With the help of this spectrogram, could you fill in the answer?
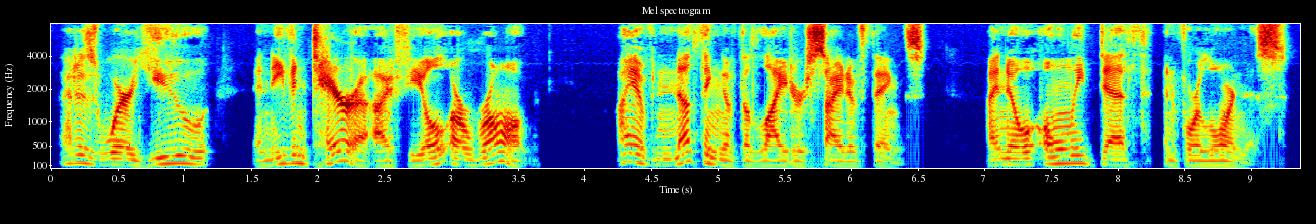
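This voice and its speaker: A man's voice: medium pitch, expressive, measured pace, sharp tone, dry recording. A man playing a gloomy, self-doubting embodiment of fear in an audio drama, speaking with formal, solemn, theatrical phrasing.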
